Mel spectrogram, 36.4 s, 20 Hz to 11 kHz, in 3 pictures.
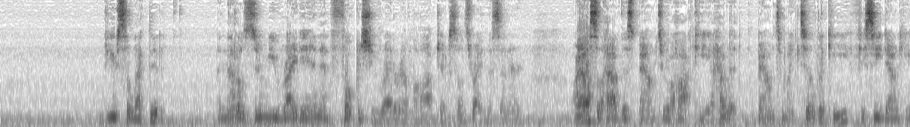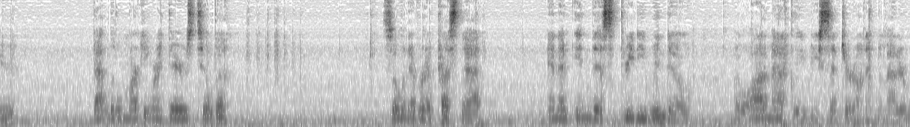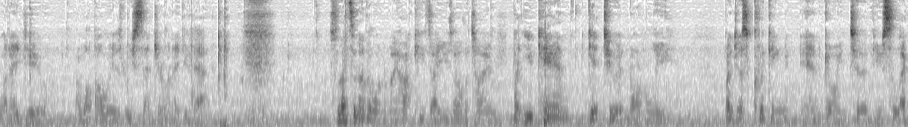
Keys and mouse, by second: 2.2 click, 5.0 middle click, 9.9 alt+middle click, 17.4 alt+middle click, 21.7 alt+middle click, 23.1 alt+middle click, 25.1 middle click, 29.1 middle click, 31.8 click.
